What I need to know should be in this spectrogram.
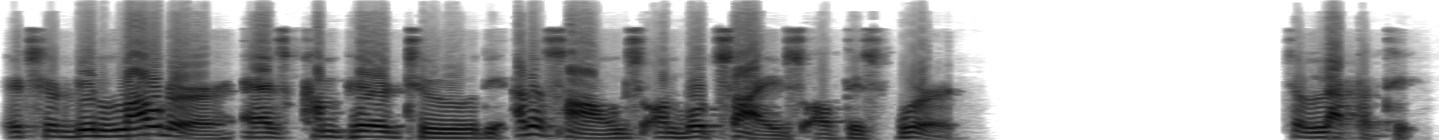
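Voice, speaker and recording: A man's voice: mid-range voice, animated, measured pace, hardly any pauses, low-quality recording. A man teaching English word stress in a pronunciation lesson, saying each word again and again with the stressed syllable made prominent. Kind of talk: slow, deliberate pronunciation lesson.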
